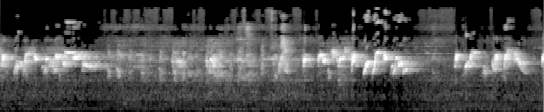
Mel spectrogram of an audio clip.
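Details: Red-whiskered bulbul delivering a long string of lively, chattering whistled phrases, rapid up-and-down slurred notes in clusters, a pause past five seconds, then another quick warbling burst.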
